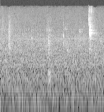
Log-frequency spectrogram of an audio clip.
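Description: Near silence: room tone with a few faint clicks, the clearest one near the end.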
